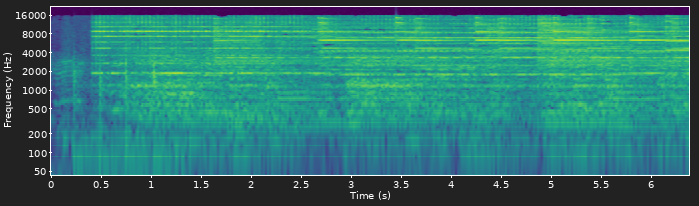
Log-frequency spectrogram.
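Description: Alarm clock ringing: a loud, continuous bell ring that starts suddenly just after the start.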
